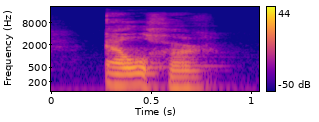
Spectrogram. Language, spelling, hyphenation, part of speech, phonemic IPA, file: Dutch, elger, el‧ger, noun, /ˈɛl.ɣər/, Nl-elger.ogg
- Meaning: spear for fishing eel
